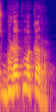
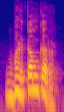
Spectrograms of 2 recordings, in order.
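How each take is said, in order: First: The short vowel after k is dropped. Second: The short vowel after d is dropped. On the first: The speaker calls it wrong. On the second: The speaker calls it right.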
